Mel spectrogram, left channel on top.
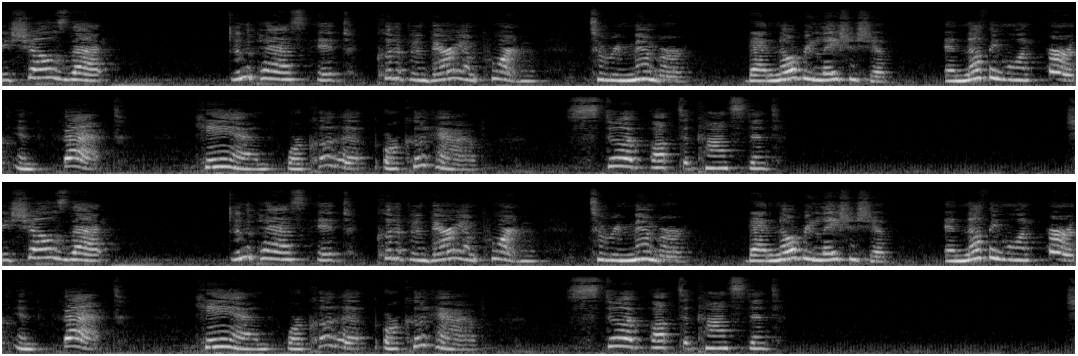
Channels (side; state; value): both; identical; correlation 1.00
